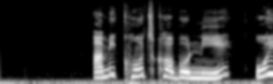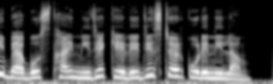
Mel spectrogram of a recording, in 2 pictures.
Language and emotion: Bengali, neutral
